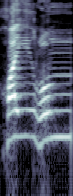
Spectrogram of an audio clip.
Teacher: the letter mim which is the idgham with gunna letter so we will pronounce the tanween with idgham and with gunna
